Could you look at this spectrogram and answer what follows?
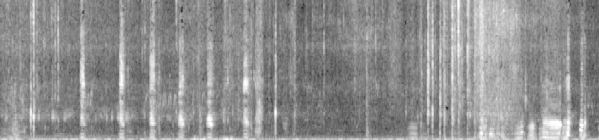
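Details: Canada geese being hand fed: many sharp clicks and pecking sounds, then a burst of short nasal calls near the end, over a low background drone.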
